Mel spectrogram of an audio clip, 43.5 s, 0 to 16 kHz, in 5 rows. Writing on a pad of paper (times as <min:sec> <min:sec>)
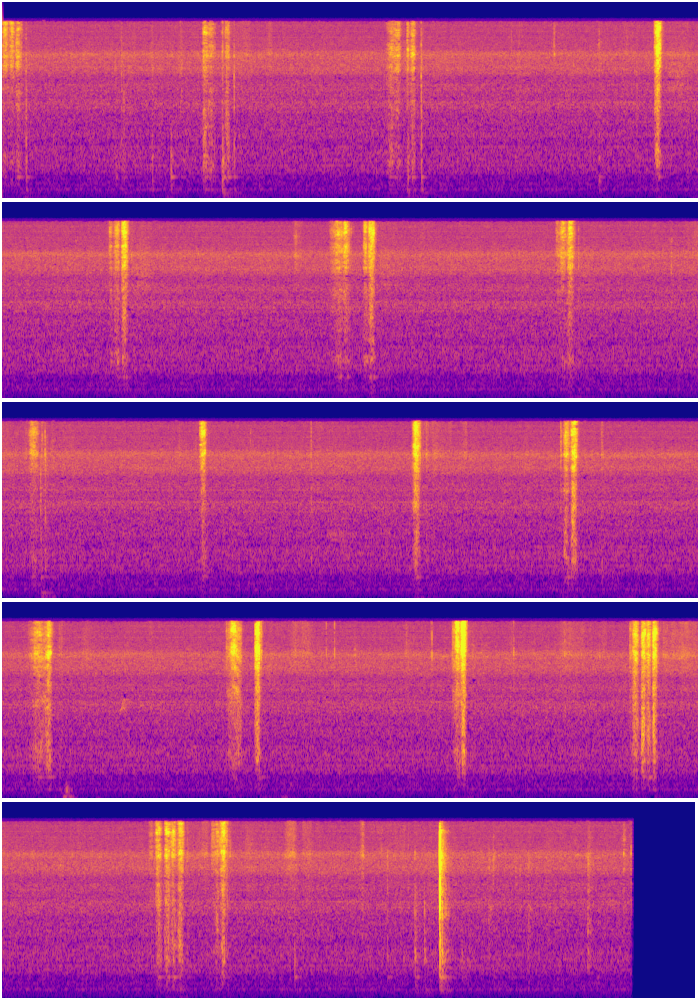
0:00.0 0:00.4, 0:01.9 0:03.1, 0:04.8 0:05.4, 0:08.1 0:08.5, 0:10.0 0:10.4, 0:12.4 0:13.5, 0:15.6 0:16.0, 0:17.7 0:18.1, 0:19.8 0:20.1, 0:22.5 0:22.8, 0:24.4 0:24.7, 0:26.4 0:27.0, 0:28.9 0:29.5, 0:31.7 0:32.0, 0:33.2 0:34.8, 0:36.6 0:38.8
